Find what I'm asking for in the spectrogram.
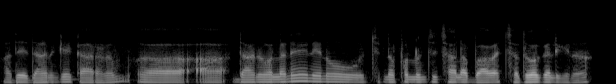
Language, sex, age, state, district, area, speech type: Telugu, male, 18-30, Telangana, Ranga Reddy, urban, spontaneous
